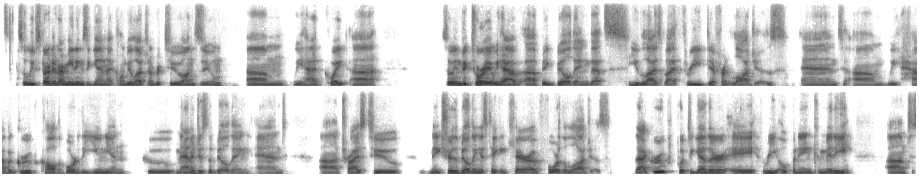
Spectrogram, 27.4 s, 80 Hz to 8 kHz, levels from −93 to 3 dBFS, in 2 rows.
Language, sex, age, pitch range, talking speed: English, male, 30-49, 95-120 Hz, 155 wpm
